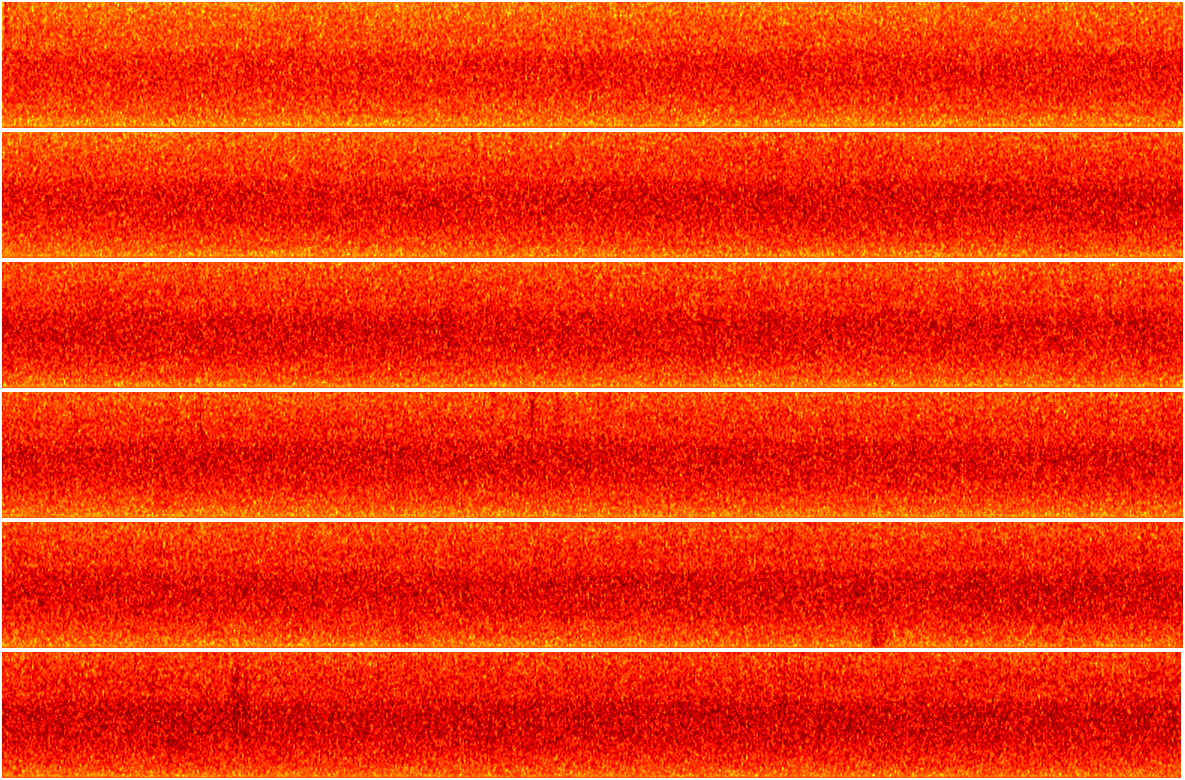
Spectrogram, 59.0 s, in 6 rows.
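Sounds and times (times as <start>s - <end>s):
rain on a roof: 0.0s - 59.0s.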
